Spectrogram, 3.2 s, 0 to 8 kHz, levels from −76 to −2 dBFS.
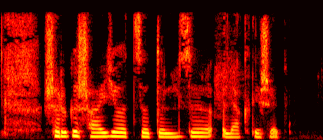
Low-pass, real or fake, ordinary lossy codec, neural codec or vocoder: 7.2 kHz; real; MP3, 64 kbps; none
